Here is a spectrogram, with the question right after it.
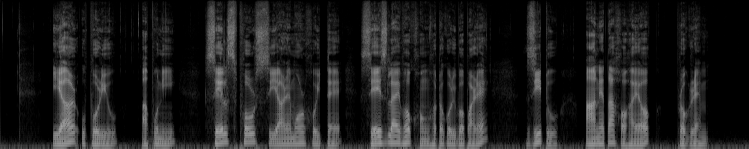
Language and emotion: Assamese, neutral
